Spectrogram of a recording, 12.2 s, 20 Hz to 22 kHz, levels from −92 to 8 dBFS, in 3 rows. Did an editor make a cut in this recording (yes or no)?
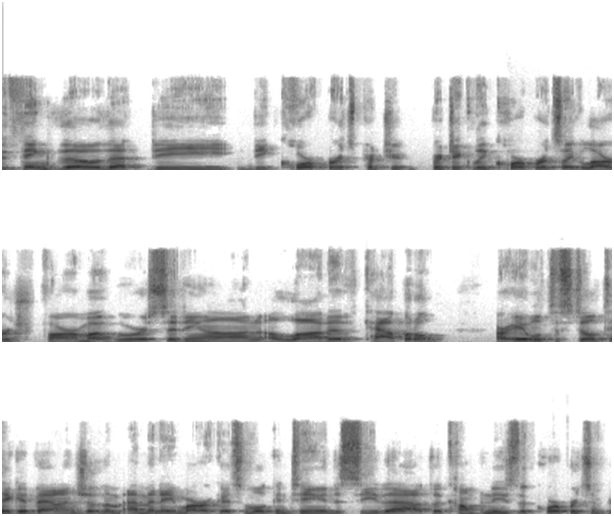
no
